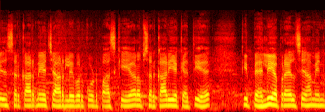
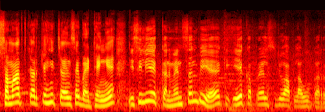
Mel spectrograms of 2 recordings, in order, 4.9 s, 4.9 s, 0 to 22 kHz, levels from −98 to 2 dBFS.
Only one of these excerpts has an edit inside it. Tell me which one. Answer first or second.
second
